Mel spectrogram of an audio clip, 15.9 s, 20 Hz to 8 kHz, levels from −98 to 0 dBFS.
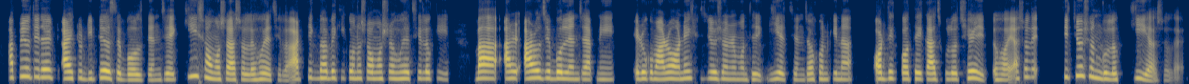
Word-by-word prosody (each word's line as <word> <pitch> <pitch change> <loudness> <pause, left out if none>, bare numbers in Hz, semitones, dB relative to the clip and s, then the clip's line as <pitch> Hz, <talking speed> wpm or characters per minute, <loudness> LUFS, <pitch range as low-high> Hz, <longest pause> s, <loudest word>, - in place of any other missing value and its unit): আপনি 260 +4 -4
যদি 295 -1 -2
এটার 275 0 +5 0.2
আরেকটু 235 +1 +4
details 240 +2 +4
এ - - +1
বলতেন 185 -1 -2
যে, 205 - +1 0.2
কি 310 +1 0
সমস্যা 210 -5 +3
আসলে 195 -1 -3
হয়েছিল? 190 -4 -3 0.2
আর্থিকভাবে 245 +2 -2
কি 240 - -17
কোনো 235 -1 0
সমস্যা 230 0 -1
হয়েছিল 230 0 -2
কি? 225 - -15 0.5
বা 240 - +9 0.3
আর 235 - +4 0.2
আরো 250 +1 +7
যে 245 - +2
বললেন 220 -2 +4
যে - - -5
আপনি 205 0 -11 0.4
এরকম 225 0 +1
আরো 220 +2 +2
অনেক 240 +2 -1
situation 225 0 -2
এর 205 - -7
মধ্যে 200 0 -4 0.2
গিয়েছেন 205 -2 -3
যখন 205 +1 -2
কিনা 205 -2 -4 0.4
১/২ 225 +1 +2
পথেই 215 0 +2
কাজগুলো 205 +1 +1
ছেড়ে 250 0 +4
দিতে 185 - -9
হয়। 185 0 -2
আসলে 280 +3 -7 0.4
situation 300 0 0
গুলো 205 -2 +2 0.2
কি 245 -2 -3 0.2
আসলে? 170 - -20
225 Hz, 170 wpm, -22 LUFS, 205-240 Hz, 0.5 s, বা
